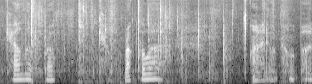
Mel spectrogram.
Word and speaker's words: Calibrachoa: I have a really hard time pronouncing the name of this flower. It's called Calibrachoa. Calibrachoa.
